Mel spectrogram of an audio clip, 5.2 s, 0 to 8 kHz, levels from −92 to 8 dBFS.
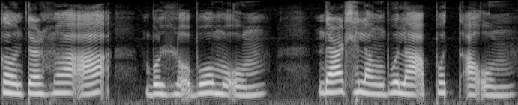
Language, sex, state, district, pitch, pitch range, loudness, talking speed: Mizo, female, Mizoram, Aizawl, 230 Hz, 215-250 Hz, -16 LUFS, 125 wpm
